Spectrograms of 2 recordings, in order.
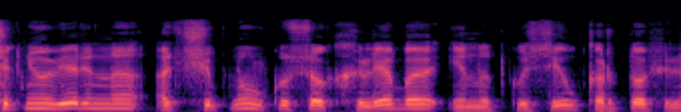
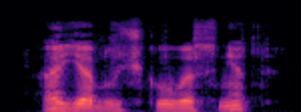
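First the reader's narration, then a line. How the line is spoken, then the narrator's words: Timid question. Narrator (Russian): спросил он робко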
